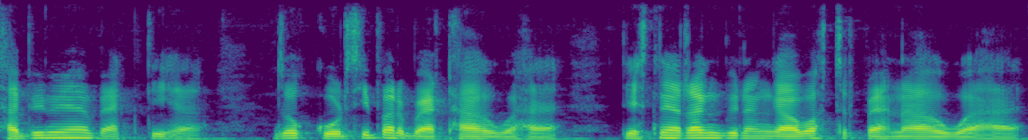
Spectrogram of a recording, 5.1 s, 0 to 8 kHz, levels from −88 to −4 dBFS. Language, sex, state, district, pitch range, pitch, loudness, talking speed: Hindi, male, Jharkhand, Palamu, 105-140 Hz, 120 Hz, -19 LUFS, 200 wpm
